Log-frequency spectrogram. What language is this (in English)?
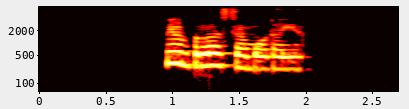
Uzbek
